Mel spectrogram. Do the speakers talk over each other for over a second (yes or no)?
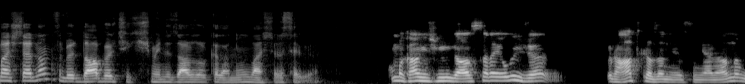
no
